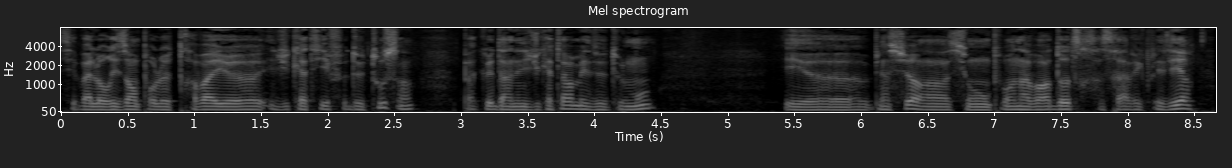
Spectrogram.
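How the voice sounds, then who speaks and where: With a normal speaking voice, a man talks at a moderate pace in a fairly low pitch and fairly even intonation, in a very clean recording with a silent background. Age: 30s. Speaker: youth football technical director. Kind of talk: radio interview. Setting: radio studio.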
